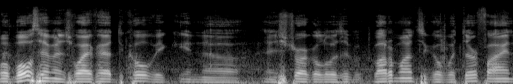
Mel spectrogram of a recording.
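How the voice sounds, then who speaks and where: A man is talking. Noticeable background noise can be heard. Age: 70s. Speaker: bowling alley owner and commentator. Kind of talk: live commentary. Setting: bowling alley.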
